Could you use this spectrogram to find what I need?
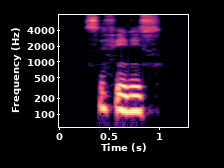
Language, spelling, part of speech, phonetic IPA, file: Polish, syfilis, noun, [sɨˈfʲilʲis], LL-Q809 (pol)-syfilis.wav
